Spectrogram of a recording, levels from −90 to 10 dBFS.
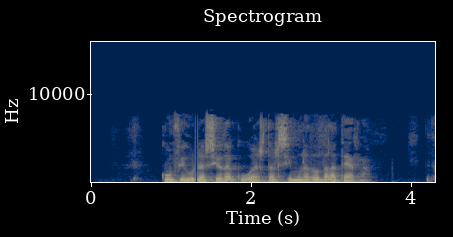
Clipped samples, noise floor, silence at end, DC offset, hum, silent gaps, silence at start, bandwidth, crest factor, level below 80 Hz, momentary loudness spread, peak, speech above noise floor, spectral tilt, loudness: under 0.1%; -69 dBFS; 0.1 s; under 0.1%; none; none; 0.9 s; 8.2 kHz; 18 dB; -62 dBFS; 7 LU; -10 dBFS; 44 dB; -6 dB/octave; -26 LUFS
